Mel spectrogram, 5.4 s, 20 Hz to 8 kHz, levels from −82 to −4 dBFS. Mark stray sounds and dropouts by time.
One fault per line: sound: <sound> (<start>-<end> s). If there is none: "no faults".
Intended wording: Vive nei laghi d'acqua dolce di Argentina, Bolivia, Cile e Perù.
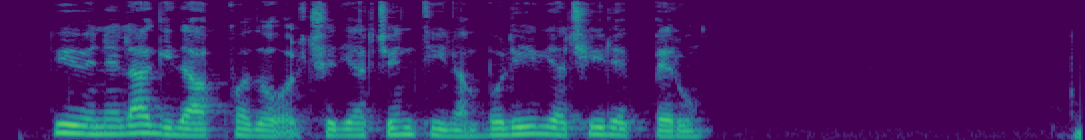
no faults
